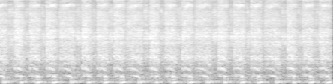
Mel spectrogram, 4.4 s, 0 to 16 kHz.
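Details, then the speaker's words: 2006 Subaru with swapped JDM WRX engine and 6-speed, first start attempt after install, weak battery: steady starter cranking about one beat per second, never fires; no start because the fuel feed line was connected backwards. "we got it turning over yesterday couldn't get it start realized that I had put the feed in the wrong direction"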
